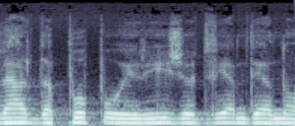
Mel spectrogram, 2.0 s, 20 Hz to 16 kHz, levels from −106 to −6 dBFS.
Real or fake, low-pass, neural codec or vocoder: real; 14.4 kHz; none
